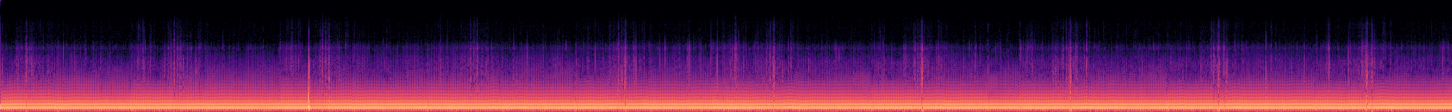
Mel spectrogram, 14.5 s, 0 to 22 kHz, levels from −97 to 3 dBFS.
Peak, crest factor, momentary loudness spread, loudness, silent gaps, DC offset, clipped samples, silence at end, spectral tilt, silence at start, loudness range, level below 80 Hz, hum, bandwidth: -2 dBFS; 14 dB; 1 LU; -17 LUFS; none; under 0.1%; under 0.1%; 0 s; -13 dB/octave; 0 s; 0 LU; -40 dBFS; none; 2.4 kHz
